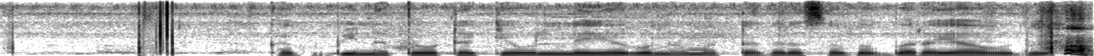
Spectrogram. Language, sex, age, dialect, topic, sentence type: Kannada, female, 36-40, Coastal/Dakshin, agriculture, question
